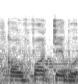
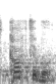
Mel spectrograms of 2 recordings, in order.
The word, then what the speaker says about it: comfortable: You know, some people call that word comfortable. It's what? Comfortable. The four is not pronounced as you hear. It's comfortable. Are you comfortable? Yes, I am comfortable. So from today, don't say comfortable. You say comfortable.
